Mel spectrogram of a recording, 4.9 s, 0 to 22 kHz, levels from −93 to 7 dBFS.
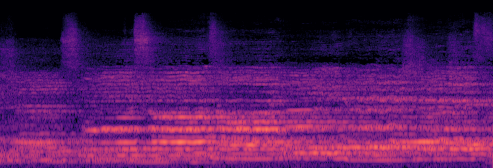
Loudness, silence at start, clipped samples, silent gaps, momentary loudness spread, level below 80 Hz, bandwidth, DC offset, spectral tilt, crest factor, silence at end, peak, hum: -30 LUFS; 0 s; under 0.1%; none; 9 LU; -70 dBFS; 15.5 kHz; under 0.1%; -4.5 dB/octave; 14 dB; 0 s; -14 dBFS; none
